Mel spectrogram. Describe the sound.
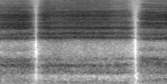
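A voice imitates heavy, raspy mouth breathing as heard on the other end of a telephone, a steady breathy rush broken by two brief pauses between breaths, with no words spoken.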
